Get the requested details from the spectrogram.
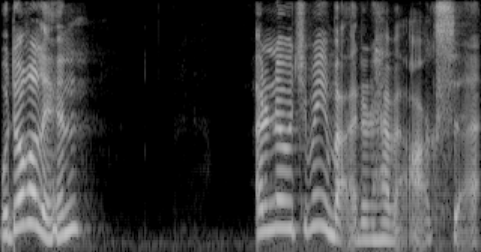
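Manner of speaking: high, strained voice like choking. Answering a viewer's comment, voice sounding like choking. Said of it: "that just sounded like I was, like, choking".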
